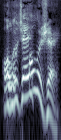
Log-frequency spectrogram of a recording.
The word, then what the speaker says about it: Oil of Olay: Olajay? – Well, initially he's been putting Olajay in.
